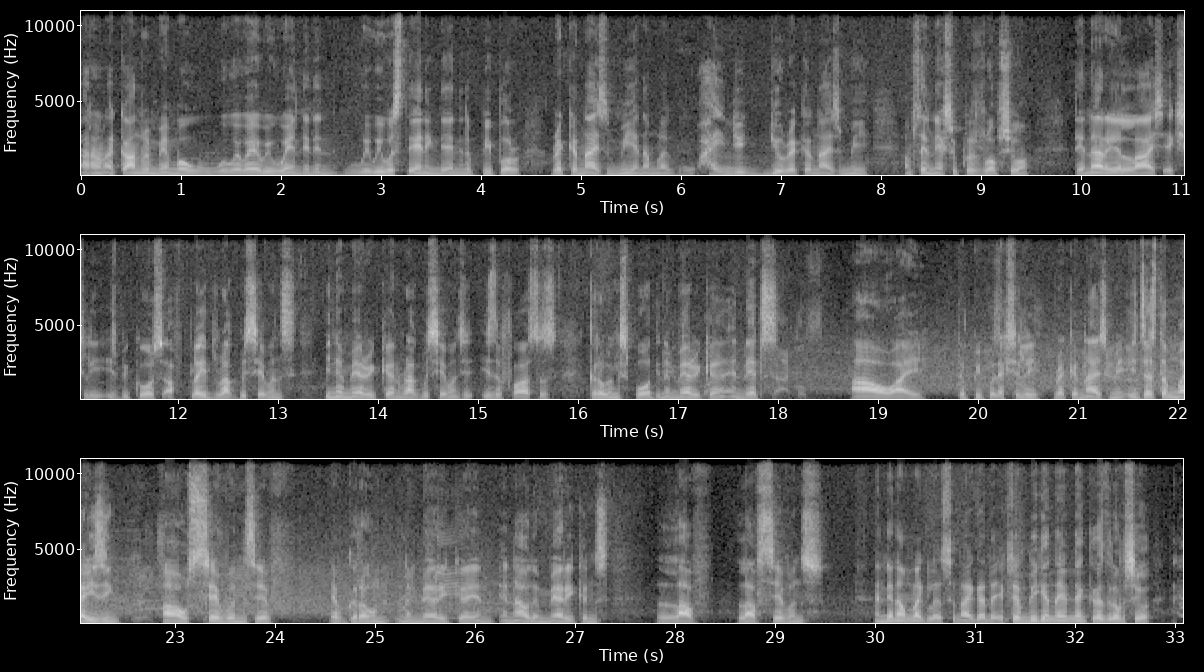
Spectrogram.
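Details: Adult male former professional rugby sevens player with a stutter that he says he has worked to overcome; real; stuttering.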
